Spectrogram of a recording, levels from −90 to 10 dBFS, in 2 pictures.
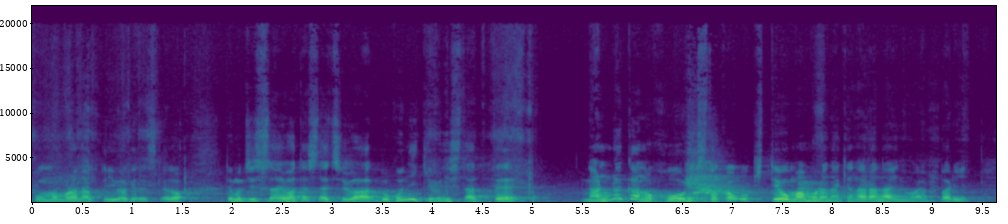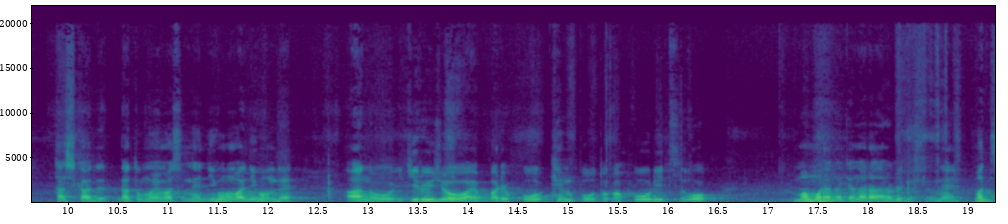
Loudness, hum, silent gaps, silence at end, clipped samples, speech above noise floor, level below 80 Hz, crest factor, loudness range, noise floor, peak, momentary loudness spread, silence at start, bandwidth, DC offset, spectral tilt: -23 LUFS; none; none; 0 s; under 0.1%; 28 dB; -82 dBFS; 20 dB; 4 LU; -51 dBFS; -4 dBFS; 10 LU; 0 s; 20 kHz; under 0.1%; -7 dB/octave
